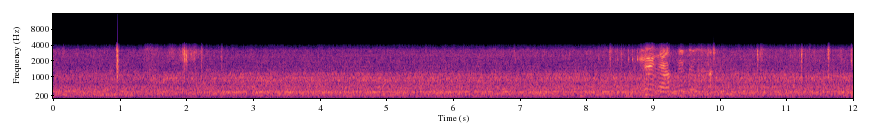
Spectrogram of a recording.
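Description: Steady hum of a car's running engine heard inside the cabin, with a few small clicks and a brief voice or laugh about nine seconds in.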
